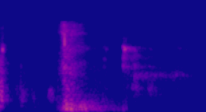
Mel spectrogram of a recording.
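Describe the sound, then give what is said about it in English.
An office door being opened, faint: a short dull thud followed by a brief creaking scrape that fades out. “He stands and starts shaking your hands, and then heads to the office and opens the door.”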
